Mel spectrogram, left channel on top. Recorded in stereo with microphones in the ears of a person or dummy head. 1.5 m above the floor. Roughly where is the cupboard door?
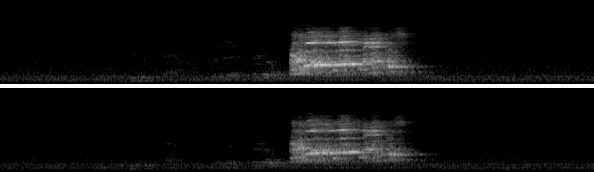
I don't hear a cupboard door.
